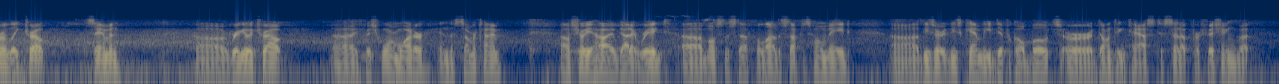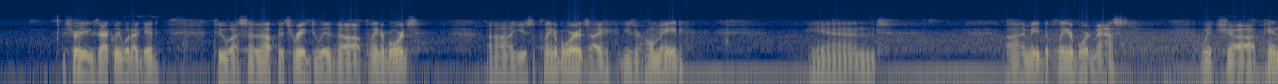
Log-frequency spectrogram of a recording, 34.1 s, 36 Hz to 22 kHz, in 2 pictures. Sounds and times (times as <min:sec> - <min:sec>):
Speech: 0:00.0 - 0:00.6, 0:01.2 - 0:01.6, 0:02.6 - 0:03.8, 0:04.4 - 0:06.8, 0:07.5 - 0:16.8, 0:17.8 - 0:19.2, 0:19.9 - 0:22.7, 0:23.6 - 0:26.3, 0:27.8 - 0:29.0, 0:30.4 - 0:32.2, 0:33.1 - 0:34.1.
